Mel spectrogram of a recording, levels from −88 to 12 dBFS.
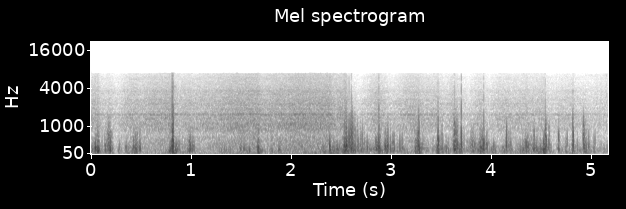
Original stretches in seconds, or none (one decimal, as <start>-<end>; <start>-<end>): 0.0-1.5; 2.0-5.2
